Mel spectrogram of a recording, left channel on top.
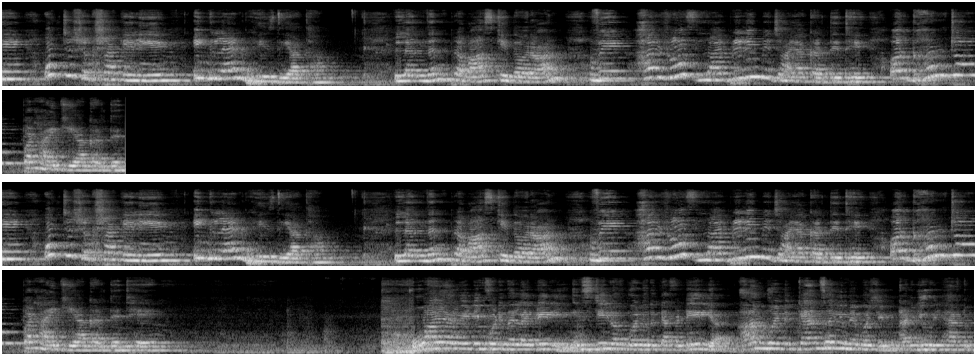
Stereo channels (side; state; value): left; drops out; at 11.0 s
